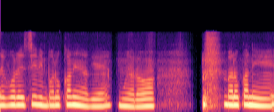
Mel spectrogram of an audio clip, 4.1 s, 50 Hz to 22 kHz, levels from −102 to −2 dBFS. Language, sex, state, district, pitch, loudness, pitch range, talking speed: Chakma, female, Tripura, Unakoti, 245 Hz, -12 LUFS, 225-255 Hz, 115 wpm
